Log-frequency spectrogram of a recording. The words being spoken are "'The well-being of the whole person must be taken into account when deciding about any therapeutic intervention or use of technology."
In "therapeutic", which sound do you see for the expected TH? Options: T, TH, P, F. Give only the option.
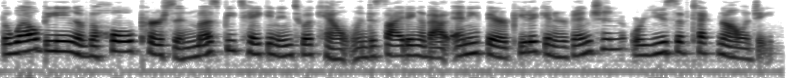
TH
